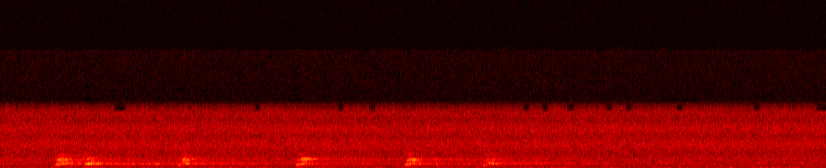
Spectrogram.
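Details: Coyotes barking on a trail camera at the same time a cougar was caught on camera: a few short, sharp barks at irregular intervals over a steady background hiss.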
